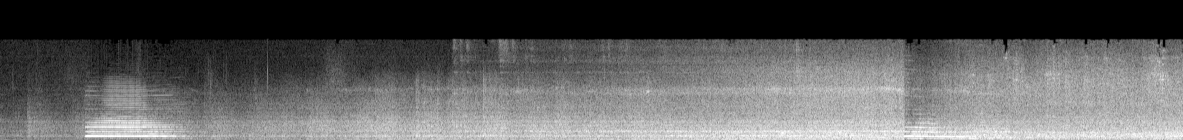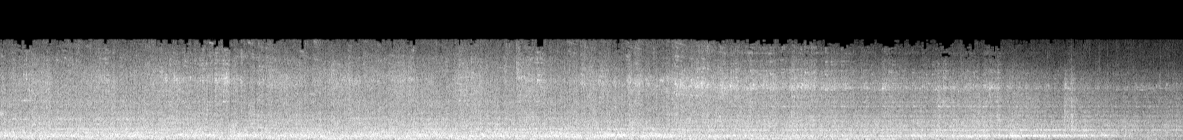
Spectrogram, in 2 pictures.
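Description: Diesel freight locomotive sounds its horn once, a loud blast of about a second, about a second in, then gives a short horn note falling in pitch as it goes by. A long container freight train then rumbles past, wheels clattering over the rail joints, easing off near the end.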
